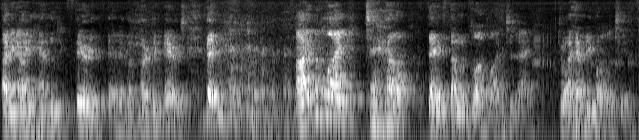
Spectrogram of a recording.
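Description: A woman's voice: rumbling low, animated, brisk, a little hiss or hum. A woman playing a boastful, self-important celebrity love-advice hostess on a small theater stage, with showbiz patter and giggles. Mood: grandiose. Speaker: comedy character performer. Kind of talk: improvised stage comedy. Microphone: far room camera. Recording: echoey theater from far off.

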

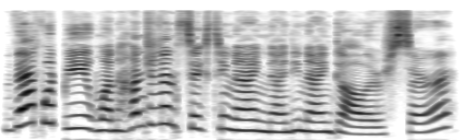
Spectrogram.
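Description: High-voiced polite young florist. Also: female voice, big pitch swings, moderate pace, dry recording, studio quality. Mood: polite, cheerful. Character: polite, hard-working young female florist. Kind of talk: visual novel game acting.

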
